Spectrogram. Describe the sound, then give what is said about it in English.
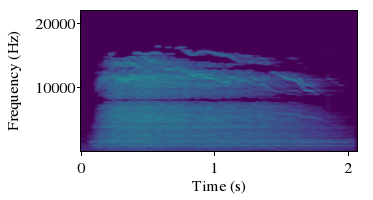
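One deep breath is drawn in during a guided meditation: a soft, airy rush that swells quickly, then slowly tapers over about two seconds, quiet and alone. “Deep breath in with that golden light entering our body.”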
